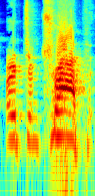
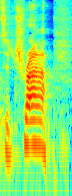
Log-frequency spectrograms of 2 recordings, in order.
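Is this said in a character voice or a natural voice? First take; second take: character voice; natural voice. First: It is said in a dramatic put-on character voice. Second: It is said casually in the speaker's own voice. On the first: A film character is being imitated. "instead of him going" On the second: The speaker says it as himself. "If it was me going, oh"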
